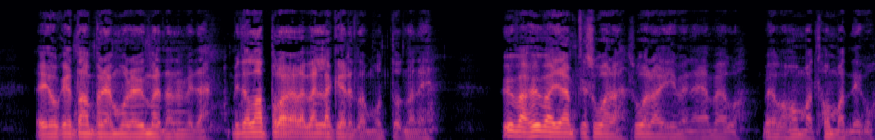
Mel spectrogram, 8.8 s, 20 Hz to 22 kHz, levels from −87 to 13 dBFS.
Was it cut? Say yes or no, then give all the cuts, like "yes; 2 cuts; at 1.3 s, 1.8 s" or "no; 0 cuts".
no; 0 cuts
